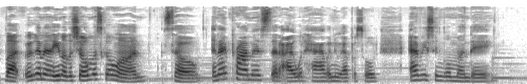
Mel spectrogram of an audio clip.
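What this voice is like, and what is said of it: Voice sounding sick with cold. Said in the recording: “I'm actually feeling under the weather today. I got a cold last week... my voice may sound a little different today and it's because I'm sick.”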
